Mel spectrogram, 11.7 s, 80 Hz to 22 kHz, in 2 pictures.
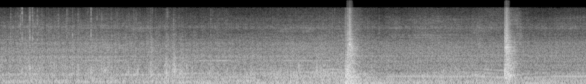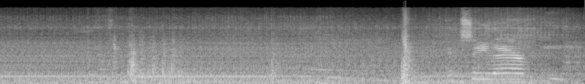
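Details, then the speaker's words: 2019 New Holland L218 skid steer, Shibaura N844LTA 4-cylinder 61 hp turbo diesel, 2,550 hours: uneven idle with an irregular lope, then intake pops at shutdown; misfire, running on two or three cylinders. Valve train or timing suspected. "there again feel it's running on two cylinders possibly three and right there you hear that popping noise when you shut it off do believe that is indicating it is something up in the valve train on this side"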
